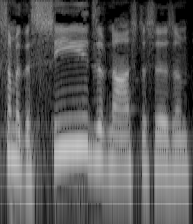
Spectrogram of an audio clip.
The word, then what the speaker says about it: Gnosticism: What else do you know about Gnosticism? Does that pretty much exhaust it? Starts with a G. Yeah, you don't pronounce the G.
